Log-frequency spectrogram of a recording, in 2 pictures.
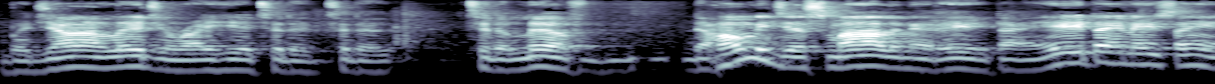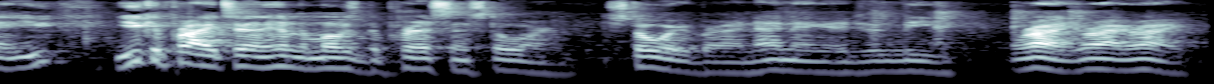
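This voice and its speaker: A man's voice: medium pitch, brisk, fairly bright tone. An American man hosting a reaction video, commenting casually and jokingly in slangy, repetitive speech. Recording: roomy echo, some background noise.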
